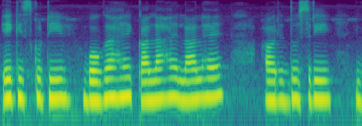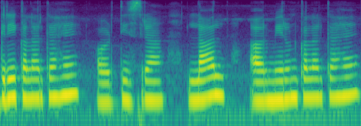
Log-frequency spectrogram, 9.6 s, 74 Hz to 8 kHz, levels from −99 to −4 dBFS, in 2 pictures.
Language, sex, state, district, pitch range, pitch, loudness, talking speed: Hindi, female, Assam, Sonitpur, 195-215 Hz, 205 Hz, -15 LUFS, 135 wpm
